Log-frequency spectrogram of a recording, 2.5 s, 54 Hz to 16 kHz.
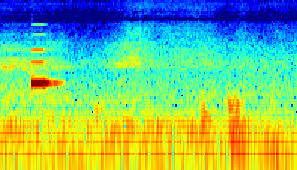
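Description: A Mibao D400 IP camera gives a single short, clear electronic beep during setup, followed by quiet room noise and faint distant sounds.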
